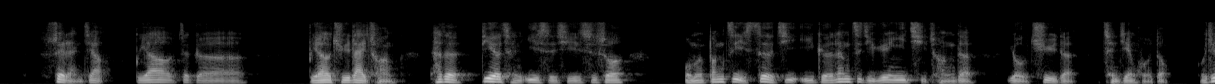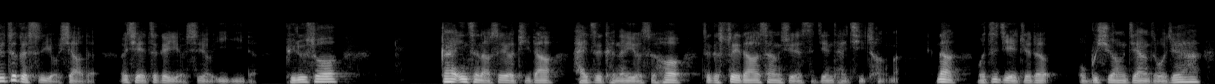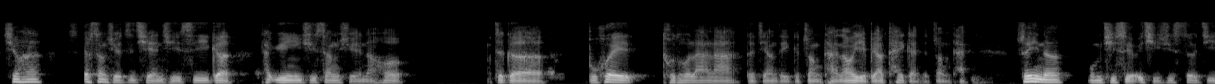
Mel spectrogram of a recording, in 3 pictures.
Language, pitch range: Chinese, 80-100 Hz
